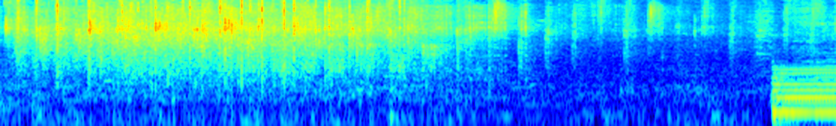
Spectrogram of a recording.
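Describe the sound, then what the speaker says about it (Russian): A live concert audience applauds, a dense crowd of clapping hands, loud at first and then thinning and fading out before music begins at the very end. "встречайте аплодисментами арт-центр «Классный мюзикл»"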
